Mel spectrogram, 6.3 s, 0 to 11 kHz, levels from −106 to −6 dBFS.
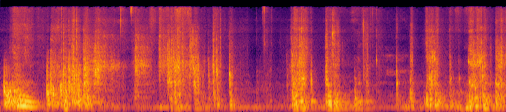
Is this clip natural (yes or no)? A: no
